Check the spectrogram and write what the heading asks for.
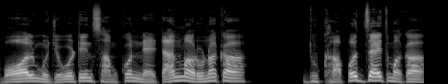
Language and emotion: Goan Konkani, fearful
